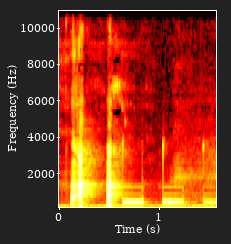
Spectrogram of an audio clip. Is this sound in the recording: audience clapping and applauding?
no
